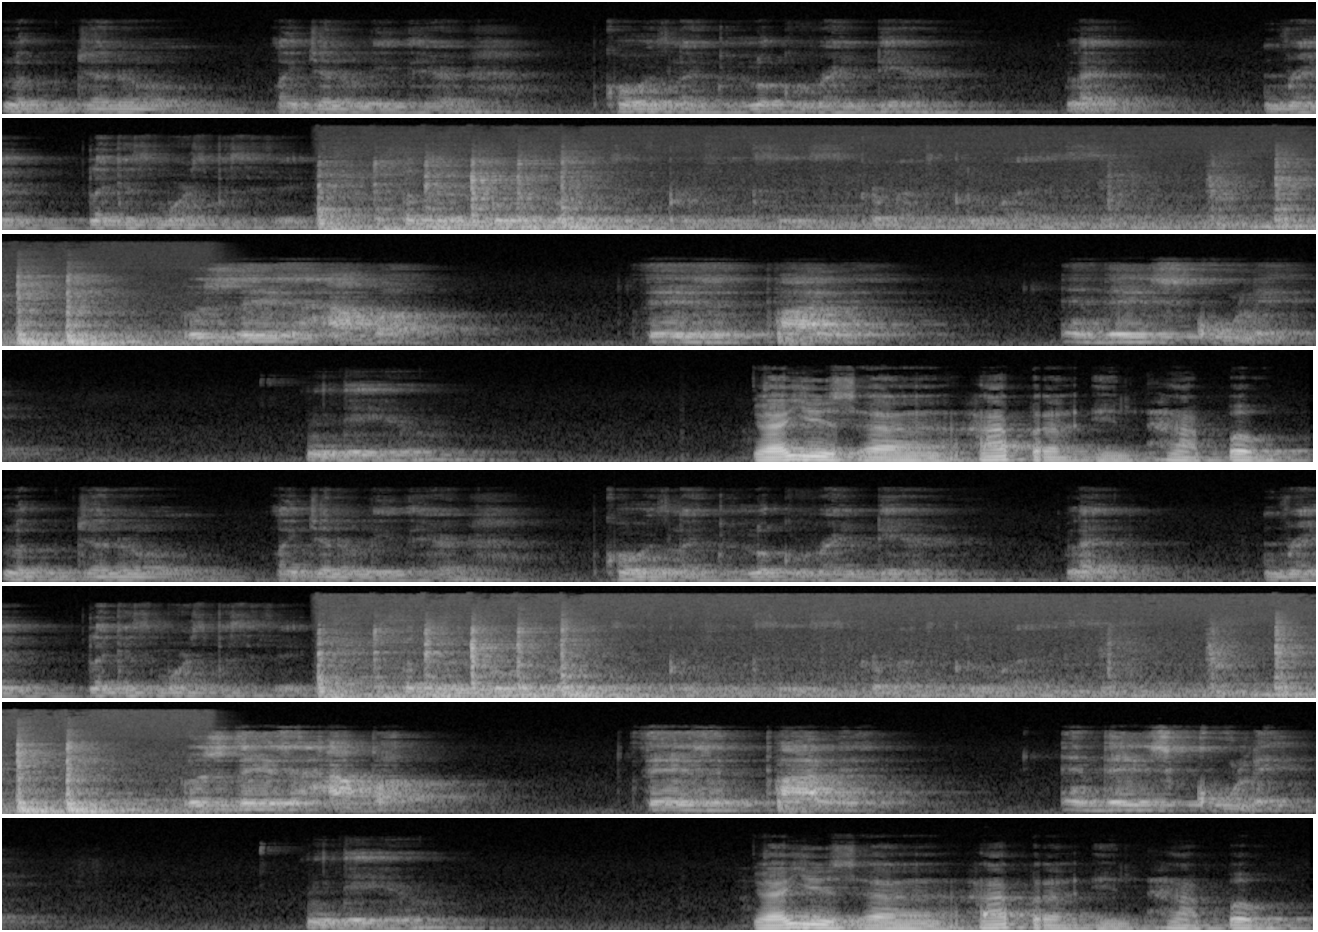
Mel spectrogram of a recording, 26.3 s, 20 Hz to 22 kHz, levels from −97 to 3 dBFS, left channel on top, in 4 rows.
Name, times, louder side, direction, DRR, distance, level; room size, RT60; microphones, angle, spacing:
voice 1, 0.0-1.0 1.4-2.6 3.0-4.7 5.3-5.6 6.3-6.7 7.0-8.1 8.6-12.1 21.2-21.9, equal, 5° right, 1 dB, 2.0 m, -36 dB
sound 1, 8.1-14.2, right 2 dB, 30° right, 1.2 m, -31 dB
voice 2, 14.0-15.2 16.3-17.5 18.4-19.6, right 2 dB, 50° right, 1 dB, 2.2 m, -30 dB
voice 3, 23.5-26.1, left 2 dB, 25° left, 15 dB, 0.5 m, -24 dB
9.5 x 8.9 x 8.5 m, 1.2 s
head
